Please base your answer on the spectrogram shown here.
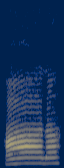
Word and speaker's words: Hana: Sometimes they're cool nicknames, but more often they're things like Hana, pronounced like a neighing horse, because the girl's mouth looks like it's full of, well, horse teeth.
